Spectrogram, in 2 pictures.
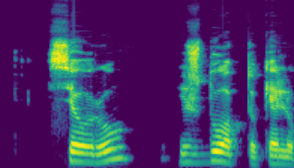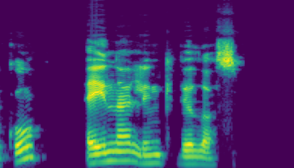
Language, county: Lithuanian, Šiauliai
